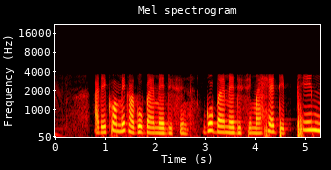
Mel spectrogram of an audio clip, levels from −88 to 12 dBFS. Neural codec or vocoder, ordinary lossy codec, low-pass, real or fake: none; none; 3.6 kHz; real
